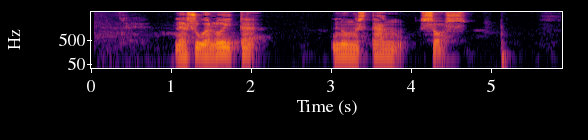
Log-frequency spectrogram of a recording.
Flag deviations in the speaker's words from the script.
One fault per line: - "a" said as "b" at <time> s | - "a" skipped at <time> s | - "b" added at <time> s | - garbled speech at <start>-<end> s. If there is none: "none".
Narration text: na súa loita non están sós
none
